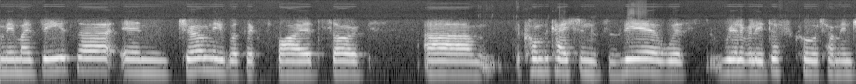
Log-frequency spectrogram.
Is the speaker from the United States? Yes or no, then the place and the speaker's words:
no; New Zealand; I mean, being a New Zealander, you have the privilege to come home from a country that looks after its people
